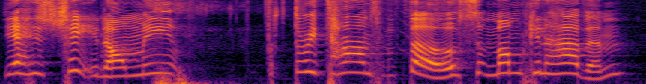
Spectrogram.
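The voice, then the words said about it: Put-on British accent. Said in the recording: “I'm going to try to do a British accent. ... That was good.”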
